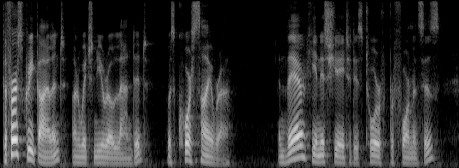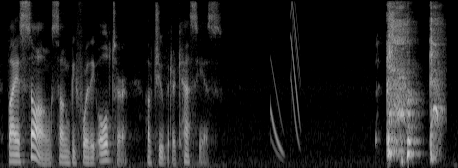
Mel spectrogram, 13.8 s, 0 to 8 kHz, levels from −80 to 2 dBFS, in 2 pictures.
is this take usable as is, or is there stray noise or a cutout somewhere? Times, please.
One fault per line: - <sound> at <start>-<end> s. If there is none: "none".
- chirp at 10.9-11.4 s
- cough at 12.5-13.6 s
